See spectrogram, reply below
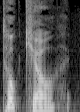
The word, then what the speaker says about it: Tokyo: So it's not Tokyo, it is Tokyo.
